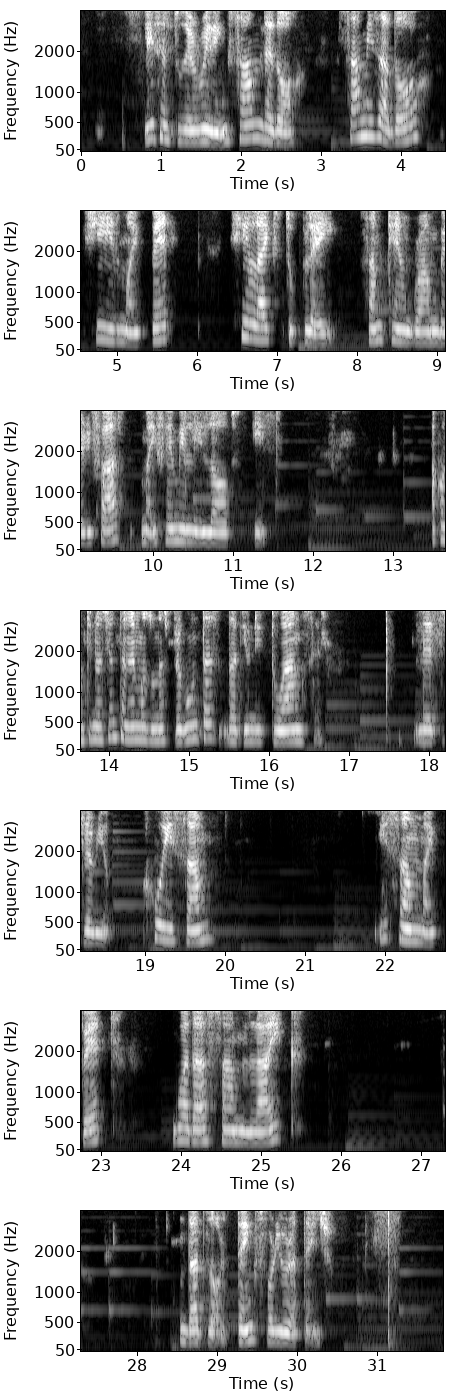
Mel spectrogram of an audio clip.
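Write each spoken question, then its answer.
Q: Who is Sam?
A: Sam is a dog.

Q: Is Sam my pet?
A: Yes, he is.

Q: What does Sam like?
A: He likes to play.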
